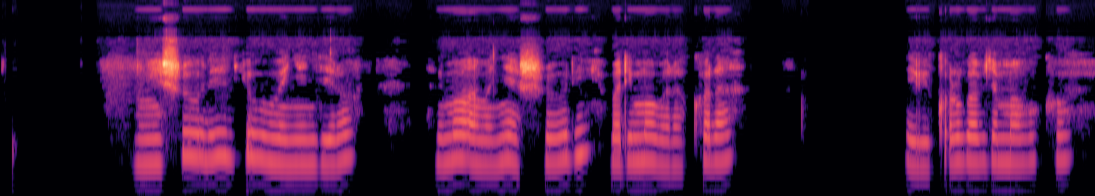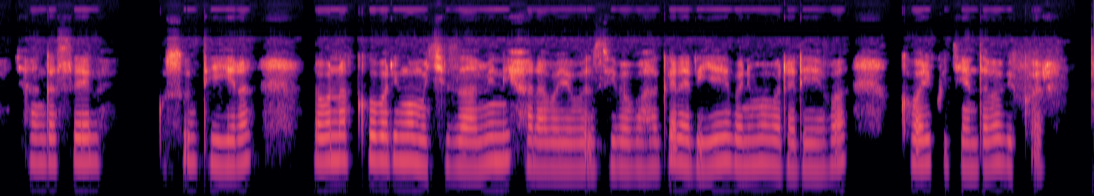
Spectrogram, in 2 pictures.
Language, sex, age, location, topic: Kinyarwanda, female, 18-24, Musanze, education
